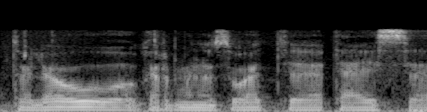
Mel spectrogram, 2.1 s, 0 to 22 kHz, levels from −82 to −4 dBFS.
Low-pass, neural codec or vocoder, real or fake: 7.2 kHz; none; real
